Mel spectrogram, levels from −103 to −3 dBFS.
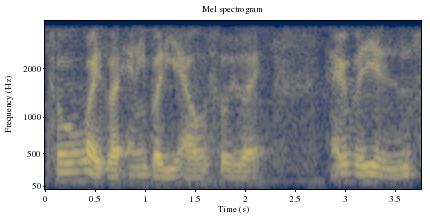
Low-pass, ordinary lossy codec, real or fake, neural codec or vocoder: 3.6 kHz; none; fake; codec, 44.1 kHz, 7.8 kbps, DAC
